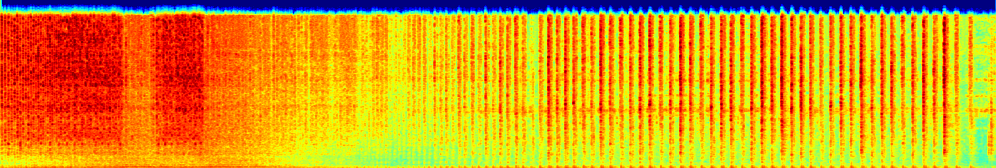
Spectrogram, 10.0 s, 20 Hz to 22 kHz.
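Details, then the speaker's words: Ford 9N tractor with an aftermarket three-arm replacement governor, after revving: settles to a fast, even chuffing beat of about three per second instead of a slow idle; owner suspects the governor's internal shaft; high idle. "so even with revving the engine manually and pretty high it does not govern all the way back to idle it only governs from this position to about that position"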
